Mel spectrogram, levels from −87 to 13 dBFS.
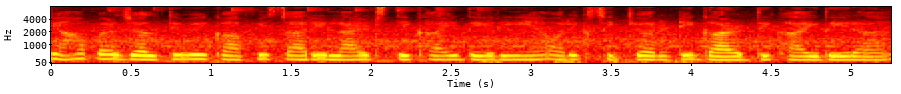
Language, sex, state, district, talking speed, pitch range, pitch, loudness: Hindi, female, Chhattisgarh, Korba, 205 wpm, 200-215 Hz, 205 Hz, -16 LUFS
